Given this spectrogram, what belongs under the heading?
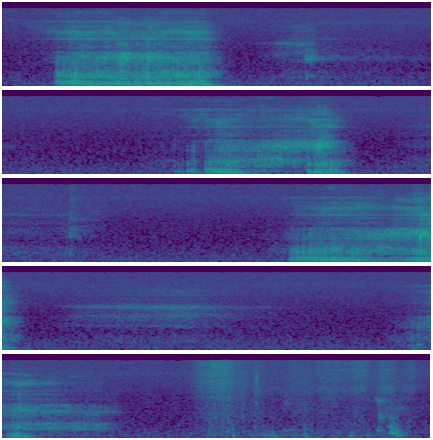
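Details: Sleeping boyfriend snoring: loud rattling snores on each in-breath, about four in twenty seconds, with quiet gaps between. Ordinary snoring.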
